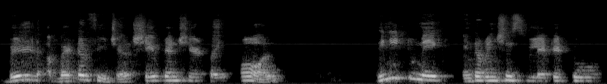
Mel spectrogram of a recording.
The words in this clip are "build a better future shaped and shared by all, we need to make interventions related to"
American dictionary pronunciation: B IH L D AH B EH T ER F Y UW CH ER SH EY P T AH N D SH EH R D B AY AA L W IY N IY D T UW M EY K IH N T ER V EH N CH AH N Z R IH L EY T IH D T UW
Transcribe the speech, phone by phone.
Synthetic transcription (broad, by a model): B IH L D AH B EH T ER F Y UW CH ER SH EY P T AH N D SH EH R D B AY AA L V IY N IY D T UW M EY K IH N T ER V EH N SH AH N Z R IH L EY T IH D T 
